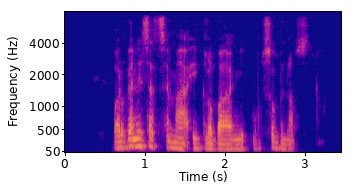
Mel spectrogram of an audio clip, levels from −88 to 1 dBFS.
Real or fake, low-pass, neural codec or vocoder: fake; 7.2 kHz; codec, 16 kHz, 16 kbps, FunCodec, trained on LibriTTS, 50 frames a second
